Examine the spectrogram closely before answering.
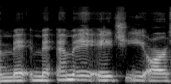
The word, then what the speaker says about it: Maher: How do you pronounce it? Mayor Bitar, yeah. Yeah, Maher.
